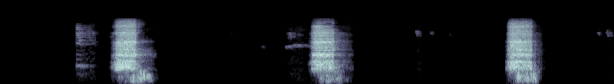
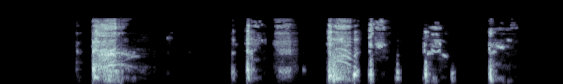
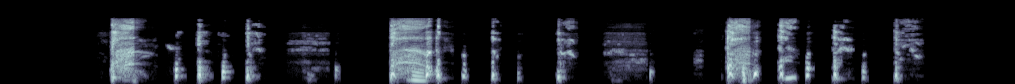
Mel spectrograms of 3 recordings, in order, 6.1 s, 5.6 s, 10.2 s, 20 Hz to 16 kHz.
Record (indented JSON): {
  "exhalation_length": "6.1 s",
  "exhalation_amplitude": 28678,
  "exhalation_signal_mean_std_ratio": 0.28,
  "cough_length": "5.6 s",
  "cough_amplitude": 30517,
  "cough_signal_mean_std_ratio": 0.33,
  "three_cough_length": "10.2 s",
  "three_cough_amplitude": 32223,
  "three_cough_signal_mean_std_ratio": 0.33,
  "survey_phase": "alpha (2021-03-01 to 2021-08-12)",
  "age": "18-44",
  "gender": "Female",
  "wearing_mask": "No",
  "symptom_cough_any": true,
  "symptom_headache": true,
  "symptom_onset": "3 days",
  "smoker_status": "Ex-smoker",
  "respiratory_condition_asthma": false,
  "respiratory_condition_other": false,
  "recruitment_source": "Test and Trace",
  "submission_delay": "2 days",
  "covid_test_result": "Positive",
  "covid_test_method": "RT-qPCR"
}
